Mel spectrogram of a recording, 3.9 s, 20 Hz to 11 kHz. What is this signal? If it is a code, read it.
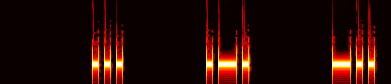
Morse code, heard as a keyed tone, about 20 wpm, spaced as for 8 wpm, 700 Hz. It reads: SRD
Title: 067 Lesson 12e - Letter d - Three Characters 20wpm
